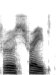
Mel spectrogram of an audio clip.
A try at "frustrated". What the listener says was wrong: frustrated. Remember that when we have a verb, or in this case, adjective with the letter T, we pronounce the final syllable. Fascinated, frustrated.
